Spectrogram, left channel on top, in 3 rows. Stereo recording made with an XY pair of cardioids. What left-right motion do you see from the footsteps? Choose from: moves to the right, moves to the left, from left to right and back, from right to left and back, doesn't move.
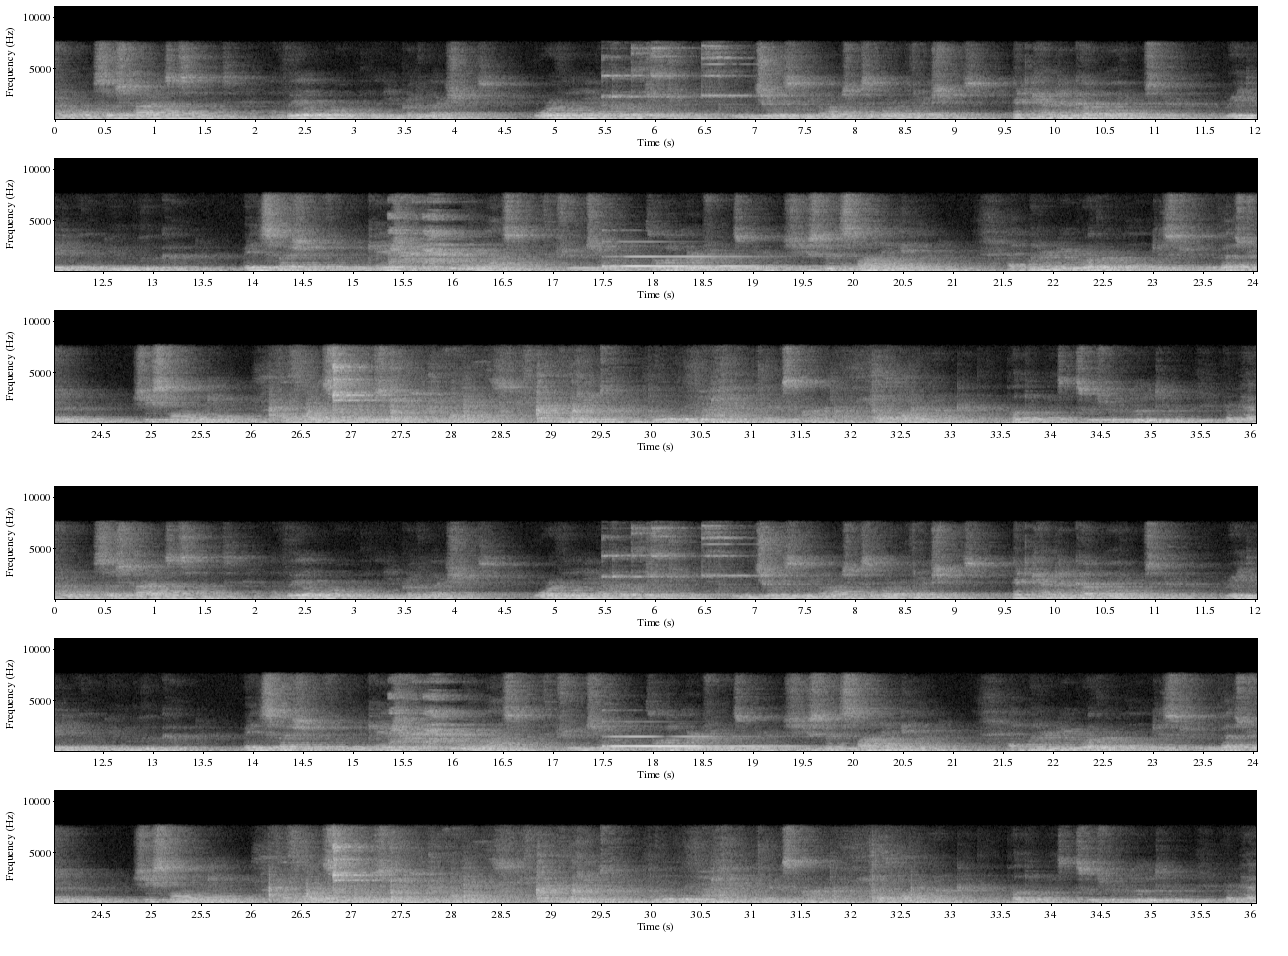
from right to left and back.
